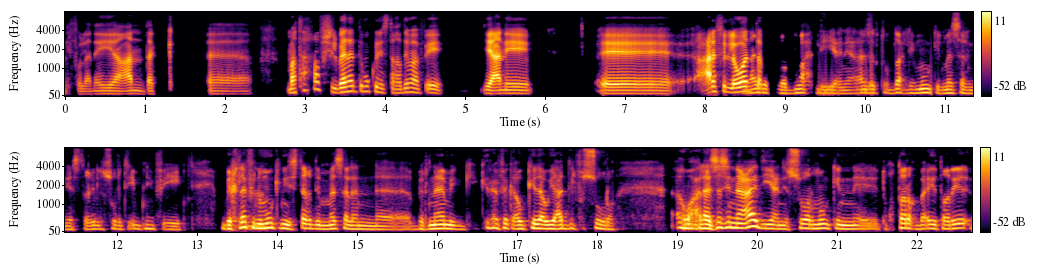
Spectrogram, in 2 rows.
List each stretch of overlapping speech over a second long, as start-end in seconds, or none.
none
